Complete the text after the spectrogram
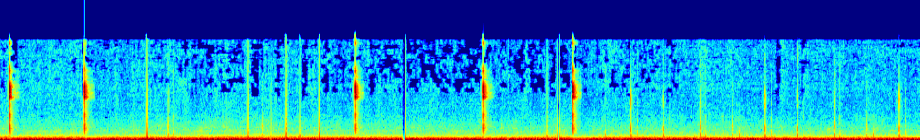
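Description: A plane's engines hum low and steadily in a cabin.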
